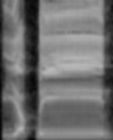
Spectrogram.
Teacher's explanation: اس نون کے نیچے جو حرکت ہے یعنی زیر، اس کو ہم سکون میں بدل دیں گے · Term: ساکن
